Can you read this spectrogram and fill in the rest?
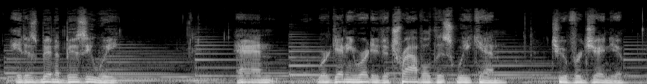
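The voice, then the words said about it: Hoarse voice. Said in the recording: “my voice is hoarse, as you can tell”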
